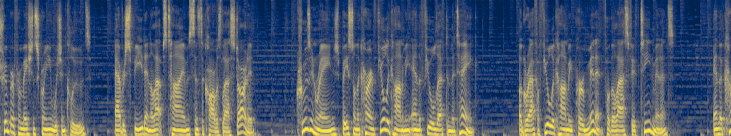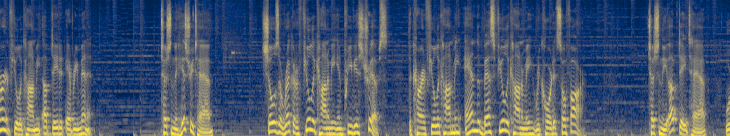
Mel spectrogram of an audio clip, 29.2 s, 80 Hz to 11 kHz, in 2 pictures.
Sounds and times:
Speech: 0:00.0 - 0:05.2, 0:05.9 - 0:09.6, 0:10.4 - 0:13.6, 0:14.2 - 0:16.6, 0:17.8 - 0:19.0, 0:19.9 - 0:26.4, 0:27.6 - 0:29.2
Music: 0:00.0 - 0:29.2.

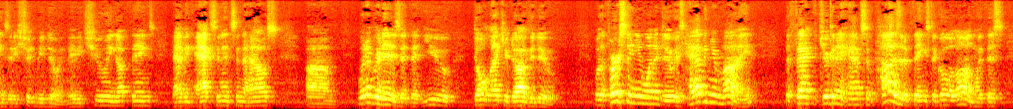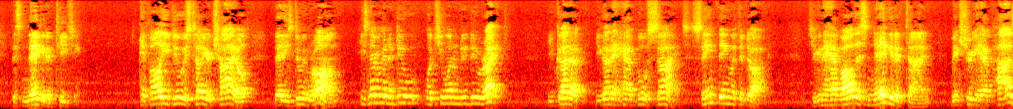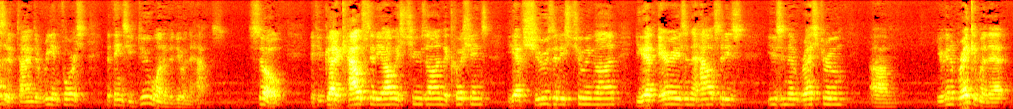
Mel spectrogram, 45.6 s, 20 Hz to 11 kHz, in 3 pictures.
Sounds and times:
Speech: 0:00.0 - 0:16.5, 0:17.3 - 0:45.5.

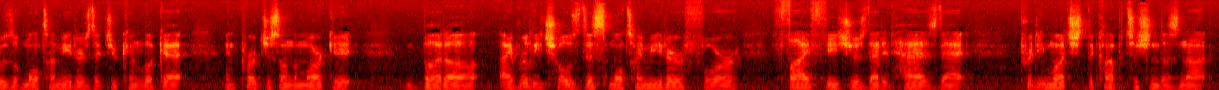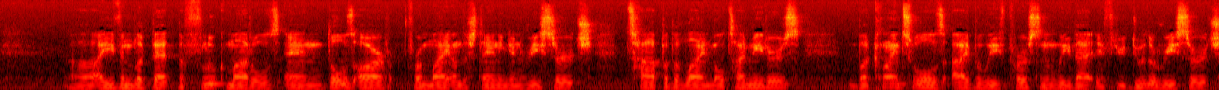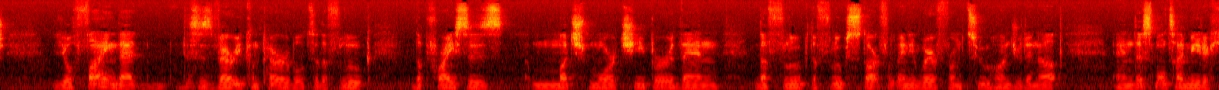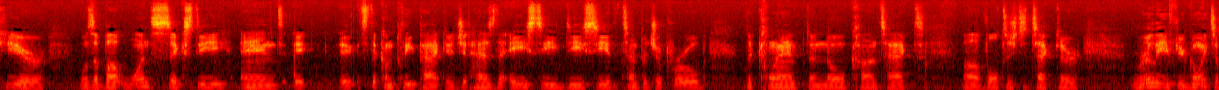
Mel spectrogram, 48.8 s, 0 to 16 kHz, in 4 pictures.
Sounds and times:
Speech: 0:00.0 - 0:12.2, 0:12.8 - 0:48.7.

